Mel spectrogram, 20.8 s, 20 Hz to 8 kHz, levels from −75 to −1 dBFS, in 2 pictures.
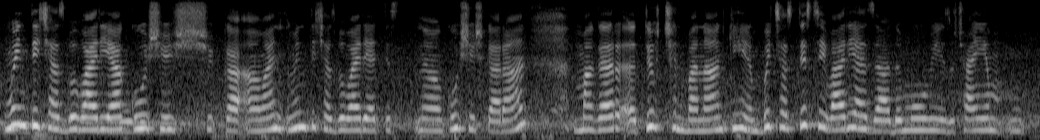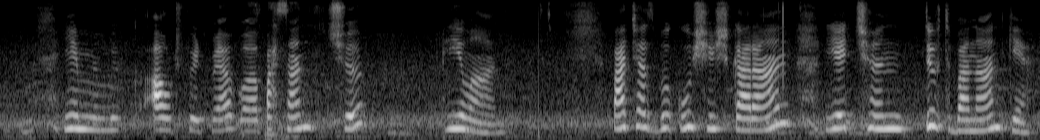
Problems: constant background noise, background conversations at intervals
